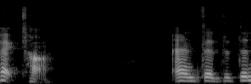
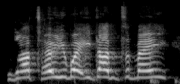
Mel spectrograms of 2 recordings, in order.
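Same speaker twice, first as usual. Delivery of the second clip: mock complaint; 9 semitones higher, 9 dB louder than usual. Complaining to every visitor.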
